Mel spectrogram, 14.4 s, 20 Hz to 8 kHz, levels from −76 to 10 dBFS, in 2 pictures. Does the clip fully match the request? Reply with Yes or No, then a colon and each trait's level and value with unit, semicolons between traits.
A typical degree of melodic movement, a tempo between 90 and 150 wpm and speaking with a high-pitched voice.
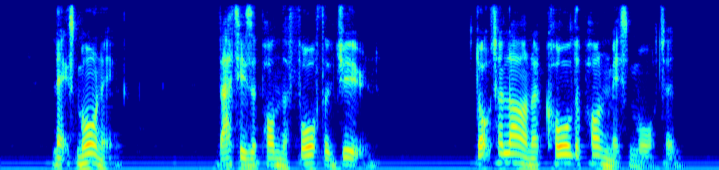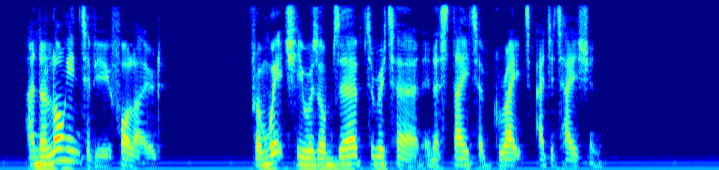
No: average, 4.4 semitones; average, 140 wpm; low, 125 Hz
